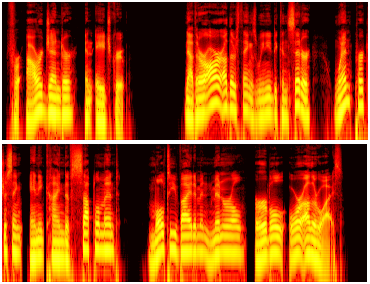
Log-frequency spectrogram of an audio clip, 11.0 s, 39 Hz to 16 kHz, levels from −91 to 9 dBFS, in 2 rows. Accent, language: American, English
